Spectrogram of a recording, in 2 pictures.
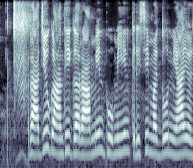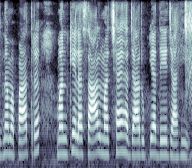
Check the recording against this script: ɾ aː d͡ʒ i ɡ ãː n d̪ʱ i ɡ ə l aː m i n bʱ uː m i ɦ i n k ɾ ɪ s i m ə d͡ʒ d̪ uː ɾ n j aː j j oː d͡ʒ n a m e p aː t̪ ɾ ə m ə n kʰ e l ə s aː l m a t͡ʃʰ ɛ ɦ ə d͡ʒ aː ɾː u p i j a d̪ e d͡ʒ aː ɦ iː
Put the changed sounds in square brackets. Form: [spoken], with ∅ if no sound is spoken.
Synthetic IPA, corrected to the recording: ɾ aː d͡ʒ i ɡ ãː n d̪ʱ i ɡ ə [ɾ] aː m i n bʱ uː m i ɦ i n k ɾ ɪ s i m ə d͡ʒ d̪ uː ɾ n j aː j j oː d͡ʒ n a m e p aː t̪ ɾ ə m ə n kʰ e l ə s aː l m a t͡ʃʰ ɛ ɦ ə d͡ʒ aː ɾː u p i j a d̪ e d͡ʒ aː ɦ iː

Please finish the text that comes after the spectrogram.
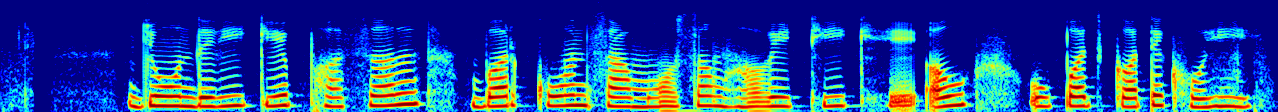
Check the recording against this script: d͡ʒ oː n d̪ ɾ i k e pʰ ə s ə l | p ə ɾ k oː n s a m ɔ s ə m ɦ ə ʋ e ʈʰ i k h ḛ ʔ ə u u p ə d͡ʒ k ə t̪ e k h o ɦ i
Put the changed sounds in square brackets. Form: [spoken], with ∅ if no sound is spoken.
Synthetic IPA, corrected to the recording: d͡ʒ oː n d̪ ɾ i k e pʰ ə s ə l | [b] ə ɾ k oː n s a m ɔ s ə m ɦ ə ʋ e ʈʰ i k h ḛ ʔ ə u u p ə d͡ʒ k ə t̪ e k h o ɦ i

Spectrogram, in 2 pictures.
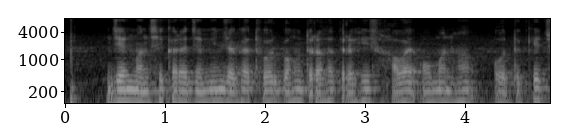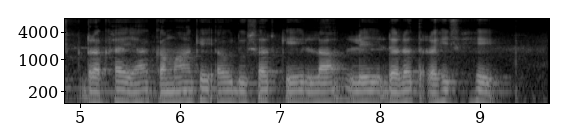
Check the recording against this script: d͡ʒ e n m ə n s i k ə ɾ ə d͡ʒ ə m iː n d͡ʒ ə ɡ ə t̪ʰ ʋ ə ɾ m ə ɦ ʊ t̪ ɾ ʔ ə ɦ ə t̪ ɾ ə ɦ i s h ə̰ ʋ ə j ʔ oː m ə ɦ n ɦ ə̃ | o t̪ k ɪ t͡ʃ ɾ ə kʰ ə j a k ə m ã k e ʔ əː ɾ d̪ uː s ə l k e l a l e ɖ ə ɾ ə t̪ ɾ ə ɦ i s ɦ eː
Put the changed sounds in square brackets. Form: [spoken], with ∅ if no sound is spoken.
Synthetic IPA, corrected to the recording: d͡ʒ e n m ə n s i k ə ɾ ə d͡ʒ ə m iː n d͡ʒ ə ɡ ə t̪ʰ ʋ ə ɾ [b] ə ɦ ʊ t̪ ɾ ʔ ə ɦ ə t̪ ɾ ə ɦ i s h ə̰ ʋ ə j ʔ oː m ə [∅] n ɦ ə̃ | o t̪ k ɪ t͡ʃ ɾ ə kʰ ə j a k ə m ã k e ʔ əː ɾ d̪ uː s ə [ɾ] k e l a l e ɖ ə ɾ ə t̪ ɾ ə ɦ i s ɦ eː

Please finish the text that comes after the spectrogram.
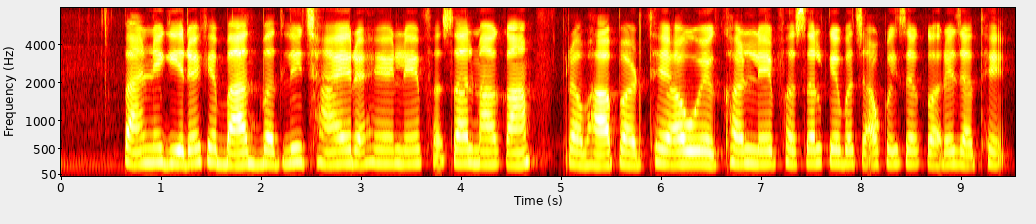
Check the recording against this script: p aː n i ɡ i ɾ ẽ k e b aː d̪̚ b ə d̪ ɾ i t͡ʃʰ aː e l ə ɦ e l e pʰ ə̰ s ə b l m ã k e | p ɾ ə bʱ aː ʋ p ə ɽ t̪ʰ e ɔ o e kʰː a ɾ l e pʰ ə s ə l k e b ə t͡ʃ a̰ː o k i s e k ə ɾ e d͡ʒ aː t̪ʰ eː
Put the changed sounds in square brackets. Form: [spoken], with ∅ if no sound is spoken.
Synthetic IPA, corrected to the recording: p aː n i ɡ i ɾ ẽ k e b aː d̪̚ b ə d̪ [l] i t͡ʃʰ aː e [ɾ] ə ɦ e l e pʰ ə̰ s ə [∅] l m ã k [a] | p ɾ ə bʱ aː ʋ p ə ɽ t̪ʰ e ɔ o e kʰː [ə] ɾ l e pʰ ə s ə l k e b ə t͡ʃ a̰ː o k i s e k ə ɾ e d͡ʒ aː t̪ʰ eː

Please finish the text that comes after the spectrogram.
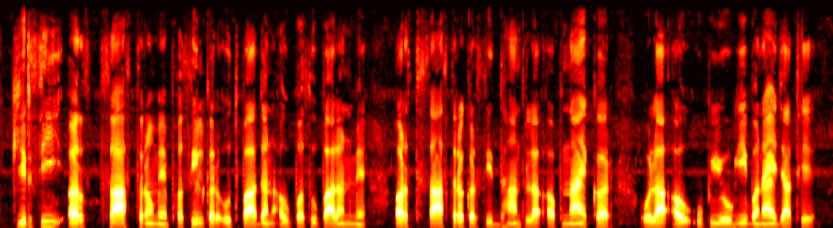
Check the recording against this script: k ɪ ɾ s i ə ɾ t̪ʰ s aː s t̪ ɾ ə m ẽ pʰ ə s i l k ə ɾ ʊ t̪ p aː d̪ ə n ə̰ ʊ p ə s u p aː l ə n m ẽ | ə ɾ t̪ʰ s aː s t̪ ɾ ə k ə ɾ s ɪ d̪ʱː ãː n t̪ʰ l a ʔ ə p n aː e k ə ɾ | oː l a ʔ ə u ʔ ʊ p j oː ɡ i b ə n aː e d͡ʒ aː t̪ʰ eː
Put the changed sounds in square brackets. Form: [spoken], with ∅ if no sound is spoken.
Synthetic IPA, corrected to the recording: k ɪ ɾ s i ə ɾ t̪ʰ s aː s t̪ ɾ ə m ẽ pʰ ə s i l k ə ɾ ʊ t̪ p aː d̪ ə n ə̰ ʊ p ə s u p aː l ə n m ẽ | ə ɾ t̪ʰ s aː s t̪ ɾ ə k ə ɾ s ɪ d̪ʱː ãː n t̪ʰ l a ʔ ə p n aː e k ə ɾ | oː l a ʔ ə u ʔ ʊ p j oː ɡ i b ə n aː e d͡ʒ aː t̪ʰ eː

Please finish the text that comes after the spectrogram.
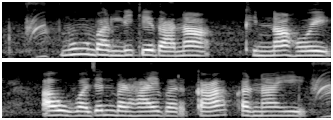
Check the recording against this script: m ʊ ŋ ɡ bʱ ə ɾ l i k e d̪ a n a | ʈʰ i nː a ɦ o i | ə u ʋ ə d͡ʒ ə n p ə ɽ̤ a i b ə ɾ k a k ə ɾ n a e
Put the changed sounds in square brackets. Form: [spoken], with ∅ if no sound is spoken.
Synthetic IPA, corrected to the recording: m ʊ ŋ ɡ bʱ ə ɾ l i k e d̪ a n a | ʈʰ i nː a ɦ o [e] | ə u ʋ ə d͡ʒ ə n [b] ə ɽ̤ a [e] b ə ɾ k a k ə ɾ n a e

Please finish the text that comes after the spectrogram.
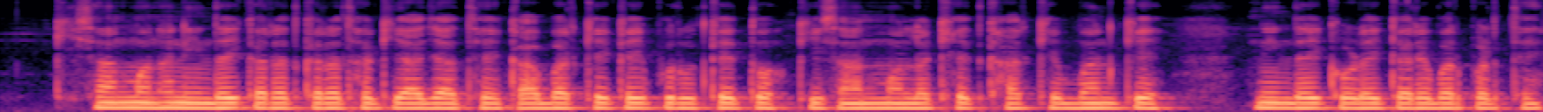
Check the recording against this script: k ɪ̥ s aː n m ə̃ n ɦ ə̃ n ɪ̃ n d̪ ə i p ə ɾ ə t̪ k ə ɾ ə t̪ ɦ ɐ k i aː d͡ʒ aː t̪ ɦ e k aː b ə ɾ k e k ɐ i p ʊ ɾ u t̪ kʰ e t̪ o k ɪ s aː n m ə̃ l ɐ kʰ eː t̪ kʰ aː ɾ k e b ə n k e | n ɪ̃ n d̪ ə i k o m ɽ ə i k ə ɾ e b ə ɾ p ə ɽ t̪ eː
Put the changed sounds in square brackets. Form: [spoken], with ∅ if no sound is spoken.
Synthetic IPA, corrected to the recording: k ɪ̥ s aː n m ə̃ n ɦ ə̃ n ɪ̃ n d̪ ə i [k] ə ɾ ə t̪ k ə ɾ ə t̪ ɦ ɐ k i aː d͡ʒ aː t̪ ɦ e k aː b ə ɾ k e k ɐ i p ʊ ɾ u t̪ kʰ e t̪ o k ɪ s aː n m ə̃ l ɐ kʰ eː t̪ kʰ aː ɾ k e b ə n k e | n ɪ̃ n d̪ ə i k o [∅] ɽ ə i k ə ɾ e b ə ɾ p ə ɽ t̪ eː

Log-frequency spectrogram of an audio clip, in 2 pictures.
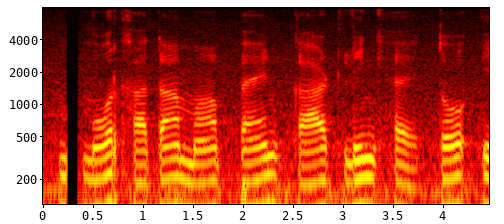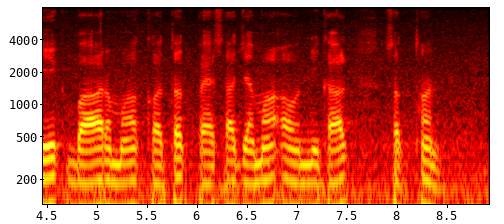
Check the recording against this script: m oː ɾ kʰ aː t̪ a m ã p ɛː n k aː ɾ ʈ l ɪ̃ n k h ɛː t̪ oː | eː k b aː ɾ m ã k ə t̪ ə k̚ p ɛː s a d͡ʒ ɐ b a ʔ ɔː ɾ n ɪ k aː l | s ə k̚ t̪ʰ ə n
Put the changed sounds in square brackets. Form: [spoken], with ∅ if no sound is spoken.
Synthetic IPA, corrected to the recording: m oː ɾ kʰ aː t̪ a m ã p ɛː n k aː ɾ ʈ l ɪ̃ [ŋ] k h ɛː t̪ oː | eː k b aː ɾ m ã k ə t̪ ə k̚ p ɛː s a d͡ʒ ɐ [m] a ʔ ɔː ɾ n ɪ k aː l | s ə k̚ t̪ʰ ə n

